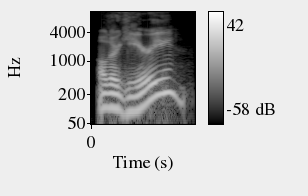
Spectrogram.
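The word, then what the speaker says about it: Aldegheri: Alder Giri. That' be a hard G.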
